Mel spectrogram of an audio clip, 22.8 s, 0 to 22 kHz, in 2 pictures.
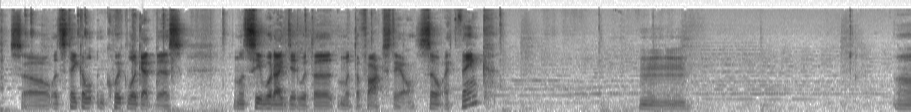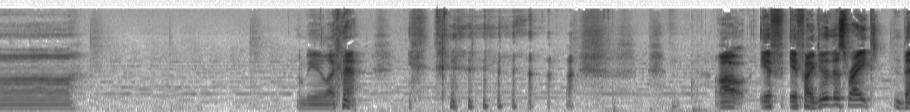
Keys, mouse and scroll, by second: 0.4 right click, 1.2 right click, 2.0 KP_Decimal, 4.2 scroll up 3.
